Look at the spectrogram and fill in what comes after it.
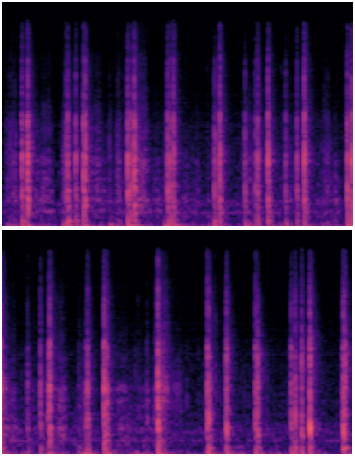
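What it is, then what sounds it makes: Cardboard palette box tapped and scratched. Long nails tap and scratch across the top and edge of a white, flat cardboard Jaclyn Hill Morphe eyeshadow palette box. A steady run of short, dry clicks follows, mixed with brief papery scratches and no ringing afterward.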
